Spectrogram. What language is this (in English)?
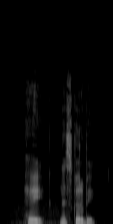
Slovenian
